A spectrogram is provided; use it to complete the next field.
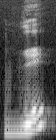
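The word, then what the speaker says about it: を: La particule wo, particule de COD, donc qui se prononce plutôt o.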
